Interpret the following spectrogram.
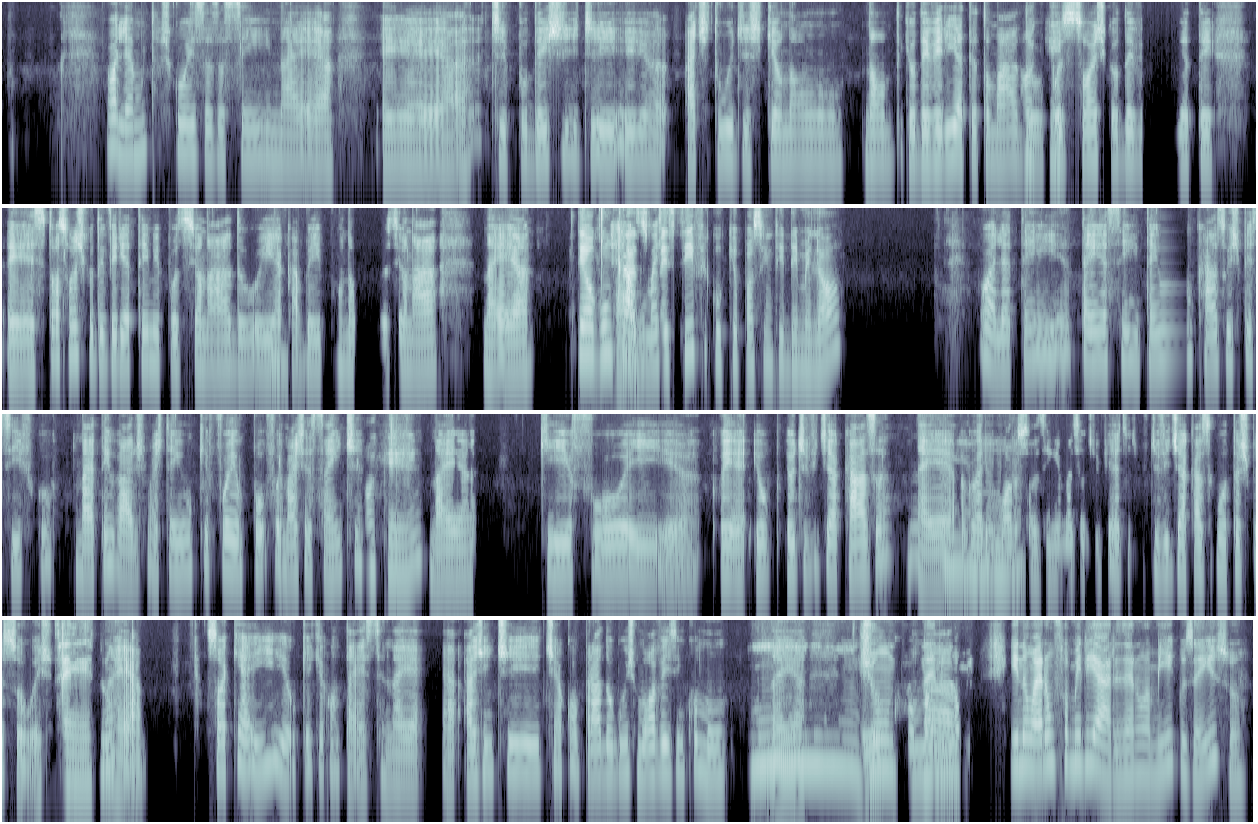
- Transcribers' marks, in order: static; tongue click; drawn out: "Hum"; distorted speech; tapping
- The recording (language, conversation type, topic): Portuguese, advice, Como posso valorizar o presente em vez de ficar ruminando pensamentos negativos o tempo todo?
